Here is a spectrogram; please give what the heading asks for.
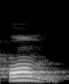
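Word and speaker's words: comb: बहुवचन नाइन है आर कोम कोम मान क्या होता है अभ कंगा एम और बी कभी साथ आए तो बी हमेशा ही साइलेंट लेटर रहता है कम कोम मन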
